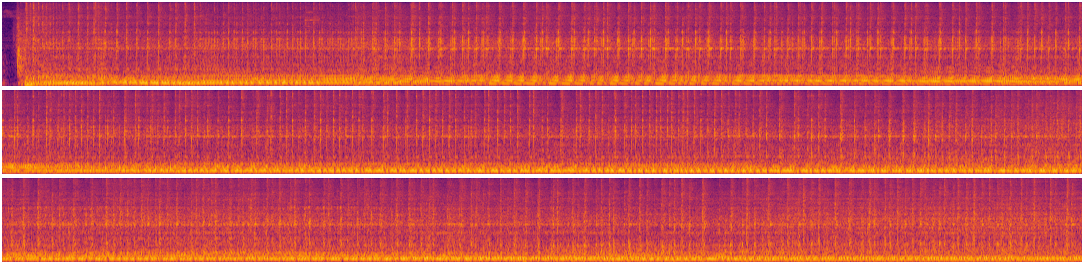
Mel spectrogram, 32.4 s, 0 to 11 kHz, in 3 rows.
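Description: Yamaha RD350's two-stroke parallel-twin engine catching right after a kick-start. It is revved up about four seconds in and held there for several seconds, then drops back to a steady idle about ten seconds in.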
